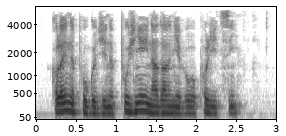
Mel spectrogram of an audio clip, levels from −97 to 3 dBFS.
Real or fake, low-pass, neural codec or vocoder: real; 5.4 kHz; none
